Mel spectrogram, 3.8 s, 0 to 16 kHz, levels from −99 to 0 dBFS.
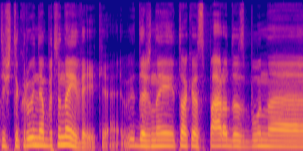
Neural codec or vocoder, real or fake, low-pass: none; real; 14.4 kHz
